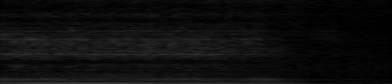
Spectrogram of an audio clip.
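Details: Dog asleep, one sustained low droning snore with a buzzing, harmonic tone lasting about a second and a half, then fading to quiet breathing.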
